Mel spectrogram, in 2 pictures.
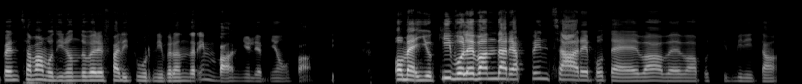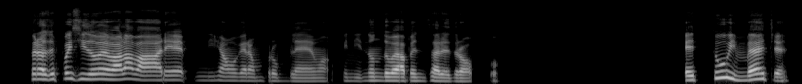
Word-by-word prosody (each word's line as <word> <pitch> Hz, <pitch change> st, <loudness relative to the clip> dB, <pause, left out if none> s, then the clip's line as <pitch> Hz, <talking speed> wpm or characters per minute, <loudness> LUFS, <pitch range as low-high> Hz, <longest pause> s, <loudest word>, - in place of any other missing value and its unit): pensavamo 210 Hz, 0 st, 0 dB
di 180 Hz, -1 st, -8 dB
non 185 Hz, 0 st, -6 dB
dovere 185 Hz, 0 st, +2 dB
fare 185 Hz, -2 st, -2 dB
i 170 Hz, -, -13 dB
turni 170 Hz, -3 st, -12 dB
per 165 Hz, +1 st, -5 dB
andare 165 Hz, 0 st, -6 dB
in 220 Hz, -4 st, -16 dB
bagno, 155 Hz, 0 st, -5 dB
e -, -, -14 dB
li 150 Hz, -, -14 dB
abbiamo 145 Hz, -1 st, -17 dB
fatti. -, -, -19 dB, 0.6 s
O 230 Hz, -, +8 dB
meglio, 195 Hz, -3 st, +5 dB
chi 300 Hz, +10 st, 0 dB
voleva 260 Hz, -1 st, +8 dB
andare 265 Hz, -1 st, +6 dB
a 235 Hz, 0 st, +1 dB
pensare 225 Hz, -6 st, -1 dB
poteva, 175 Hz, -2 st, -5 dB
aveva 160 Hz, -2 st, -9 dB
possibilità. 155 Hz, -2 st, -17 dB, 0.5 s
Però 245 Hz, -1 st, +1 dB
se 245 Hz, -, -4 dB
poi 270 Hz, +3 st, -5 dB
si 250 Hz, +1 st, -7 dB
doveva 235 Hz, -1 st, +2 dB
lavare, 205 Hz, -4 st, -1 dB
mhmm, 185 Hz, +1 st, -29 dB
diciamo 185 Hz, -1 st, -11 dB
che 175 Hz, -, -12 dB
era 175 Hz, -1 st, -7 dB
un 165 Hz, -, -20 dB
problema, 155 Hz, -2 st, -13 dB
quindi 165 Hz, -2 st, -21 dB
non 180 Hz, +1 st, -10 dB
doveva 175 Hz, -1 st, +2 dB
pensare 165 Hz, -2 st, -5 dB
troppo. 150 Hz, -1 st, -10 dB, 1.9 s
E 200 Hz, 0 st, +1 dB, 0.2 s
tu 310 Hz, +2 st, +2 dB
invece? 210 Hz, -, 0 dB
185 Hz, 170 wpm, -23 LUFS, 165-225 Hz, 1.9 s, O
